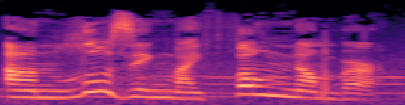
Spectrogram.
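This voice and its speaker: Slow, sardonic fed-up girlfriend. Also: a little high, lively intonation, heavy background noise. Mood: cool, hurt. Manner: dry, sardonic, pointed. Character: fed-up, sarcastic girlfriend of a pool shark. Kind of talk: radio drama acting.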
